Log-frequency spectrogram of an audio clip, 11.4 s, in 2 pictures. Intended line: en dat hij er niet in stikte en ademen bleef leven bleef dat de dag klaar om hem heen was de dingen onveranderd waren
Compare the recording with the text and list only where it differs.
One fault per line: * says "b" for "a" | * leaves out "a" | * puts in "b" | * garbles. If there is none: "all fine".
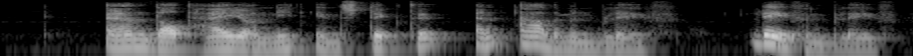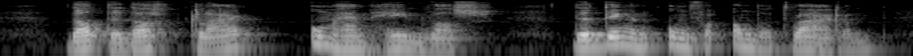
all fine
